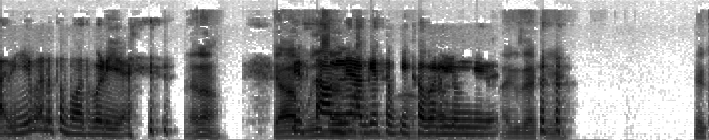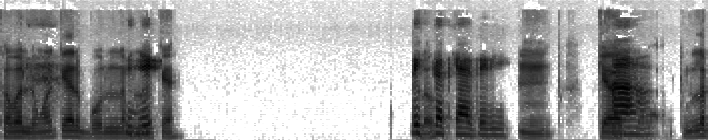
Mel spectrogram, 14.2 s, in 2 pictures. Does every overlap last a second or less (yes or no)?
no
